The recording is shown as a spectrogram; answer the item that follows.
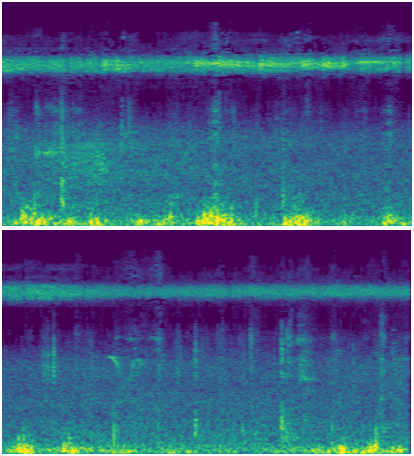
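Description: Walking footsteps on a concrete path, low thuds about once a second, under a steady high-pitched drone of insects.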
